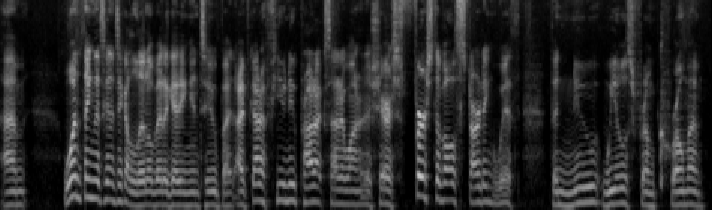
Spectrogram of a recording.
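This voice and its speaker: A man hosting a casual live-stream show, hoarse from a sinus cold, talking in an earnest, encouraging way. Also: on the high side, moderate pace. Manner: earnest, encouraging, plain-spoken. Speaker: podcast host.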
